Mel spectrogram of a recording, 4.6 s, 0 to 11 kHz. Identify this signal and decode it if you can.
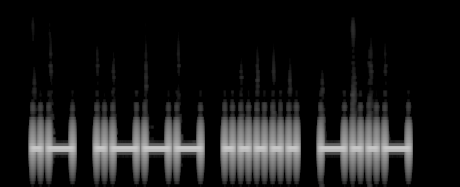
Morse code, heard as a keyed tone, about 15 wpm, 700 Hz. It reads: AJ5X
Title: USA Call Signs - 4 Characters - Repeated 2x - 15wpm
